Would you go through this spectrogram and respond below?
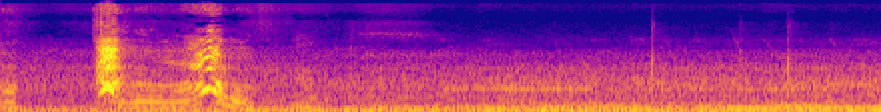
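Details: German Shepherd dog from a compilation of funny dog videos: two loud, harsh barks about half a second apart, then a steady low hum and faint clicks for the remaining seconds.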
